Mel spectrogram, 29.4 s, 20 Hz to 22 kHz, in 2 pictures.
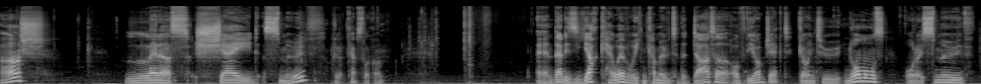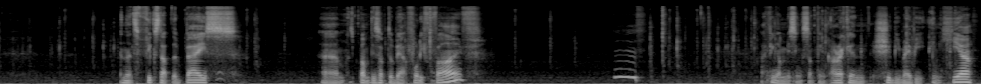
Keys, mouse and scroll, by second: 0.1 Tab, 0.2 middle drag, 0.5-0.9 scroll down 1, 0.9-2.5 middle drag, 2.5 space, 9.6 click, 12.6 click, 13.6 click, 14.3 shift+middle click, 14.6-15.2 scroll up 1, 15.2 Tab, 15.6 Tab, 15.8 middle click, 16.4 Tab, 16.8 Tab, 17.3 scroll down 2, 17.6-18.2 shift+middle drag, 18.2 scroll up 1, 18.5-18.8 shift+middle drag, 18.8-20.1 scroll up 1, 20.1-22.2 drag, 22.2-22.5 scroll down 2, 22.5-23.5 middle drag, 23.5-24.3 scroll up 4, 24.3-24.9 scroll down 3, 24.9 shift+middle click, 25.6 Tab, 26.0 shift+middle click, 26.2-27.0 scroll up 1, 27.0 alt+right click, 27.3-28.9 shift+middle drag, 28.9 ctrl+b.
